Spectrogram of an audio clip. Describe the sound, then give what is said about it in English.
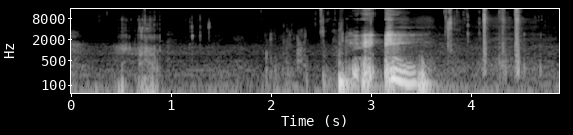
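A wet slurp of someone sipping hot coffee from a cup, followed by a few soft mouth clicks and smacks. “Let me get a little sip right here.”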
